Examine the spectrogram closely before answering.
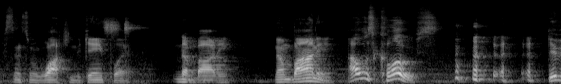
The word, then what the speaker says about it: Numbani: Speaking of which, We're actually on one of the new maps in this gameplay called Numbonia? Numbania?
